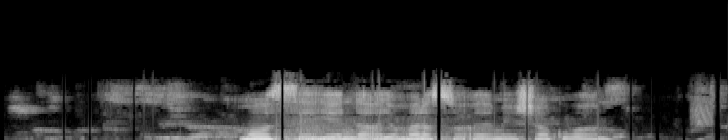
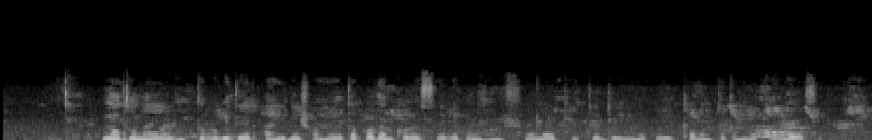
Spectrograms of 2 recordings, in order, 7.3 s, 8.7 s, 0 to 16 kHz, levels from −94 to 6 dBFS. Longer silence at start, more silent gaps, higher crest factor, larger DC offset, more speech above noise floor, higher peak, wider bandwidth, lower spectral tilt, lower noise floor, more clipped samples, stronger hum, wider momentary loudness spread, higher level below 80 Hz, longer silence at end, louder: second, 0.15 s vs 0.65 s; neither; about the same, 16 dB vs 18 dB; neither; about the same, 29 dB vs 29 dB; first, -2 dBFS vs -12 dBFS; about the same, 7.6 kHz vs 7.6 kHz; second, -4.5 dB/octave vs -7.5 dB/octave; second, -45 dBFS vs -60 dBFS; neither; neither; first, 23 LU vs 14 LU; first, -50 dBFS vs -62 dBFS; about the same, 0.15 s vs 0.05 s; first, -16 LUFS vs -31 LUFS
